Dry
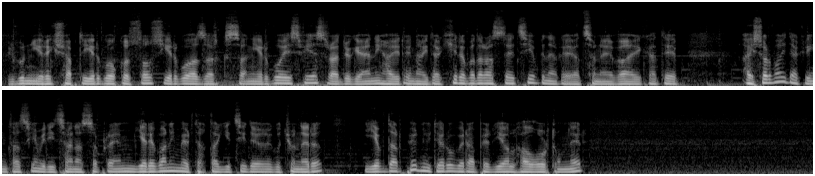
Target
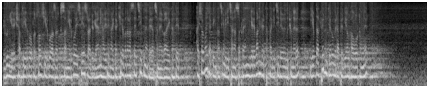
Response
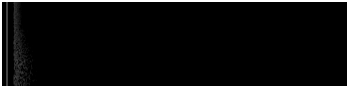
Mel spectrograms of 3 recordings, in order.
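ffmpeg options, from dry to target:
-filter_complex "[0:a]agate=range=-33dB:threshold=-49dB:ratio=3:detection=peak,lowshelf=f=260:g=6.5,bandreject=f=50:t=h:w=6,bandreject=f=100:t=h:w=6,bandreject=f=150:t=h:w=6,bandreject=f=200:t=h:w=6,bandreject=f=250:t=h:w=6,bandreject=f=300:t=h:w=6,bandreject=f=350:t=h:w=6,bandreject=f=400:t=h:w=6,bandreject=f=450:t=h:w=6,bandreject=f=500:t=h:w=6,asetrate=168021,aresample=44100,asplit=2[a][b];[1:a]atrim=start_sample=2205[c];[b][c]afir=irnorm=-1:irlink=0,volume=-0.5dB[d];[a][d]amix=inputs=2:normalize=0,acrusher=bits=6:mode=log:mix=0:aa=0.000001,alimiter=level_in=10.5dB:limit=-1dB:release=50:level=0:latency=1,volume=-1dB"

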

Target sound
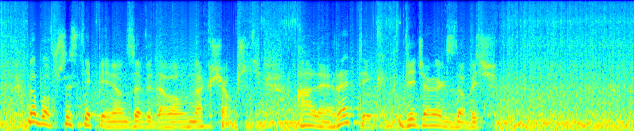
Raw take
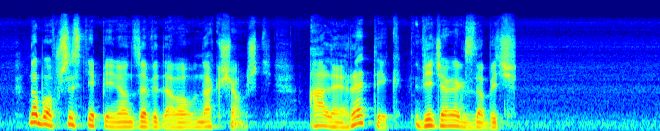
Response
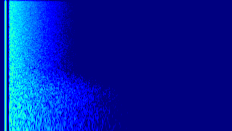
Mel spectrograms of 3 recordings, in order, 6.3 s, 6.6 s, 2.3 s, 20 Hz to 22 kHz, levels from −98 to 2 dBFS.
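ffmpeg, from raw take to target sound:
-filter_complex "[0:a]aeval=exprs='val(0)+0.5*0.0355*sgn(val(0))':c=same,asetrate=45938,aresample=44100,acrossover=split=490|1700[a][b][c];[a]acompressor=threshold=-35dB:ratio=4[d];[b]acompressor=threshold=-37dB:ratio=4[e];[c]acompressor=threshold=-45dB:ratio=4[f];[d][e][f]amix=inputs=3:normalize=0,volume=6.5dB"

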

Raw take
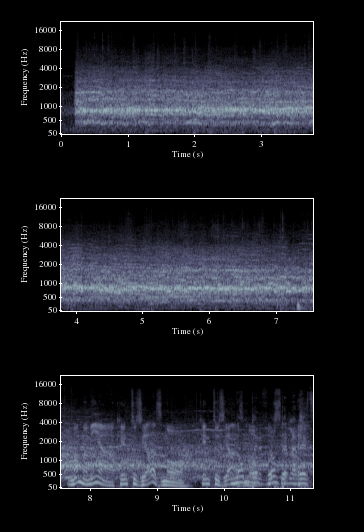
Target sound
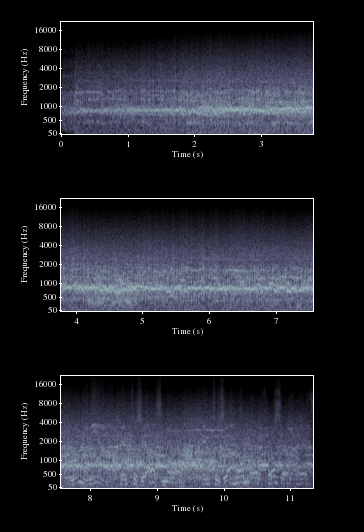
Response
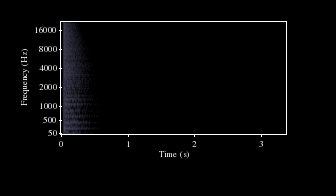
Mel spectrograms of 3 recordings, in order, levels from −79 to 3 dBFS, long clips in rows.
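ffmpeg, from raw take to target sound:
-filter_complex "[0:a]highpass=130,asplit=2[a][b];[b]highpass=f=720:p=1,volume=36dB,asoftclip=type=tanh:threshold=-15dB[c];[a][c]amix=inputs=2:normalize=0,lowpass=f=1.9k:p=1,volume=-6dB,alimiter=level_in=2.5dB:limit=-24dB:level=0:latency=1:release=142,volume=-2.5dB,dynaudnorm=f=690:g=5:m=7.5dB,asettb=1/sr,asplit=3[d][e][f];[d]atrim=end=4.194[g];[e]atrim=start=4.19:end=4.93,asetpts=PTS-STARTPTS,afade=t=in:d=0.004:c=qsin,afade=t=out:st=0.736:d=0.004:c=qsin,equalizer=f=320:w=1.4:g=9[h];[f]atrim=start=4.926[i];[g][h]acrossfade=d=0.004:c1=hsin:c2=qsin[j];[j][i]acrossfade=d=0.004:c1=qsin:c2=hsin,acontrast=28,agate=range=-25dB:threshold=-28dB:ratio=16:detection=peak,volume=-7.5dB"

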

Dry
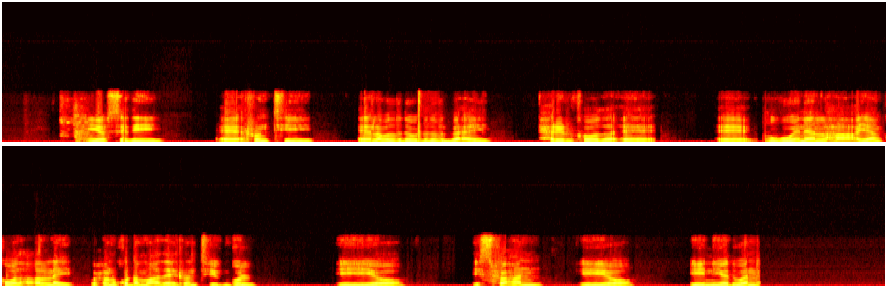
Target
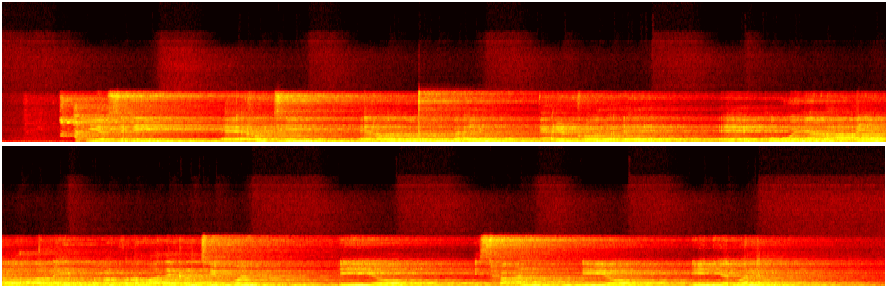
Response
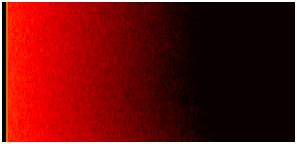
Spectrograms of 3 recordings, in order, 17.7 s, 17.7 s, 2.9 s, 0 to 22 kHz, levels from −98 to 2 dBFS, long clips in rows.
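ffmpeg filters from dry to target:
-filter_complex "[0:a]aemphasis=mode=production:type=75kf,areverse,acompressor=threshold=-32dB:ratio=8,areverse,highshelf=f=6.8k:g=-4.5[a];[1:a]atrim=start_sample=2205,asetrate=29106,aresample=44100[b];[a][b]afir=irnorm=-1:irlink=0,volume=8dB"

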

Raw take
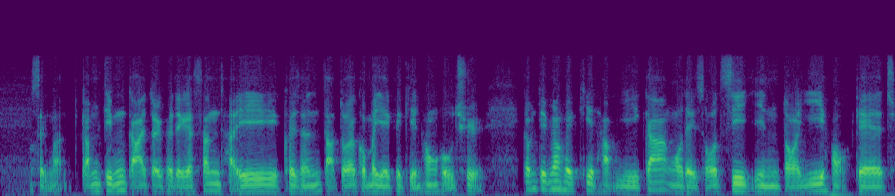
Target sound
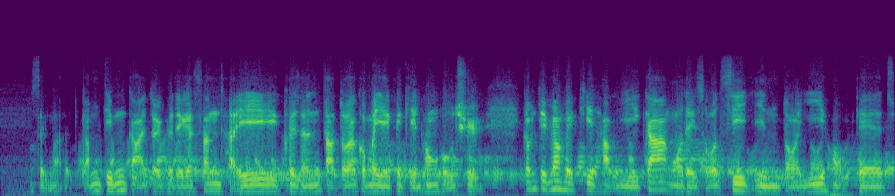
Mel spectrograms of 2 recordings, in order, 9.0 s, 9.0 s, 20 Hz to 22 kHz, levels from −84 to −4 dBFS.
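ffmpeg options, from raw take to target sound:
-filter_complex "[0:a]bass=f=250:g=4,treble=f=4k:g=-11,acrossover=split=270|1000|3700[a][b][c][d];[b]aecho=1:1:250|412.5|518.1|586.8|631.4:0.631|0.398|0.251|0.158|0.1[e];[c]dynaudnorm=f=300:g=13:m=16dB[f];[a][e][f][d]amix=inputs=4:normalize=0,volume=4.5dB"

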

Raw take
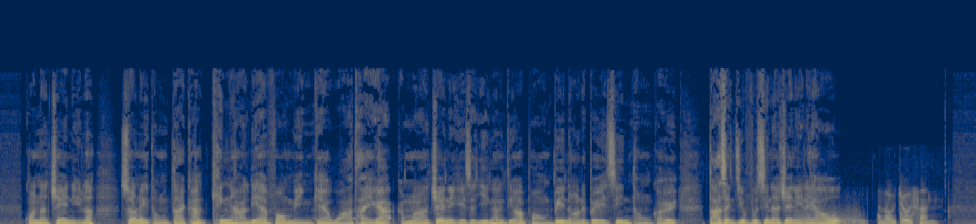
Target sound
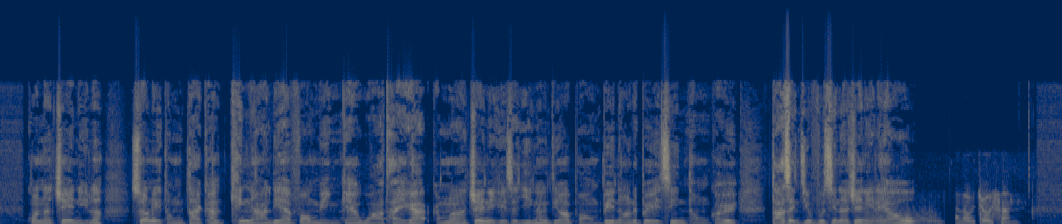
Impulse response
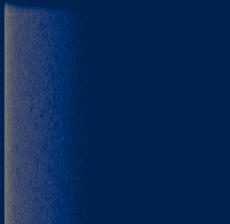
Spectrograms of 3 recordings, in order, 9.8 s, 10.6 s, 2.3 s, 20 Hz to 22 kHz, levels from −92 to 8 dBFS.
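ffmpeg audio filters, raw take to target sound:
-af "aderivative,aphaser=in_gain=1:out_gain=1:delay=4.1:decay=0.29:speed=1.2:type=triangular,asetrate=40517,aresample=44100,volume=2.5dB"

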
